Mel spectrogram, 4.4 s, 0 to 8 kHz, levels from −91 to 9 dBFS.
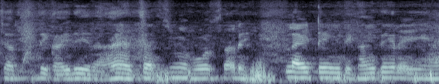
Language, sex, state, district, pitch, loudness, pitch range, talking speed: Hindi, male, Haryana, Charkhi Dadri, 135 Hz, -18 LUFS, 130-145 Hz, 190 wpm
